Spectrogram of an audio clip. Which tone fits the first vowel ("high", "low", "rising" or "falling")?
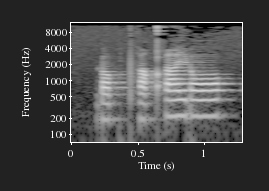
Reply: low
